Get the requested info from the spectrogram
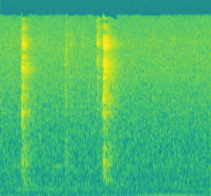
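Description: Two faint, sharp clicks about a second apart over quiet room tone.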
